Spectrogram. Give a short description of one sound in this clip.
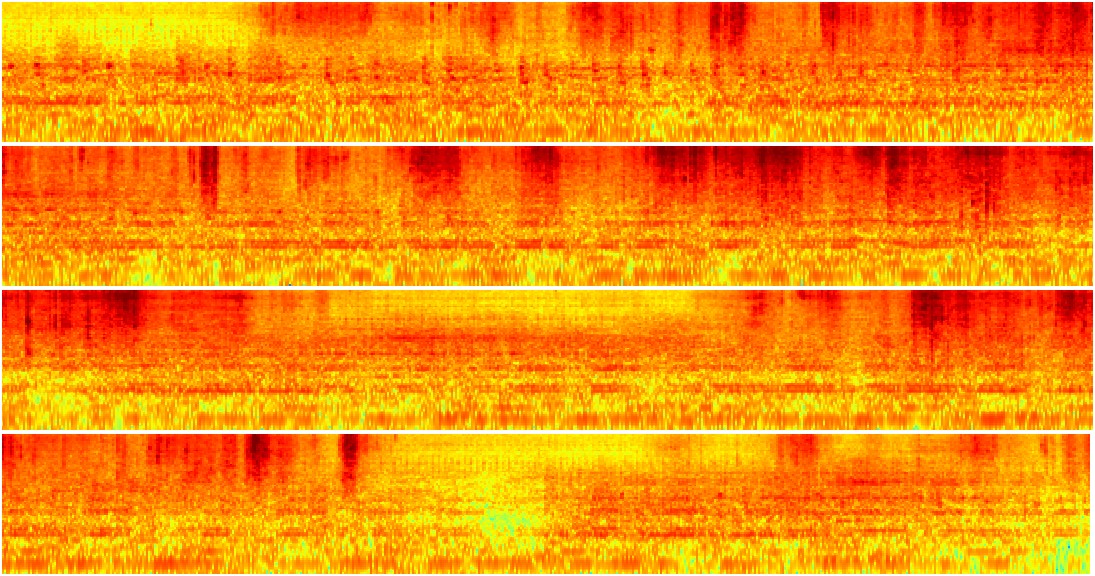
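Footsteps crunch through dry grass and fallen leaves.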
